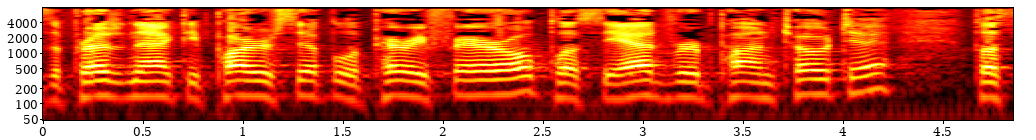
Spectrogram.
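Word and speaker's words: Periphero (περιφέρω): We start out with the verb periphero. Looks like this in the Greek. Periphero, P-E-R-I-P-H-E-R, long O.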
